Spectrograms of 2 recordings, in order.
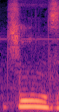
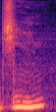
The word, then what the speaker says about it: Jean: there white clef Wycliffe uh Zhang song It's pronounced Jean like a song so that's I've heard it before Wyclef Jean Jean Jean but when you see it you know you think Gene you know Gene you know whatever so Wyclef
